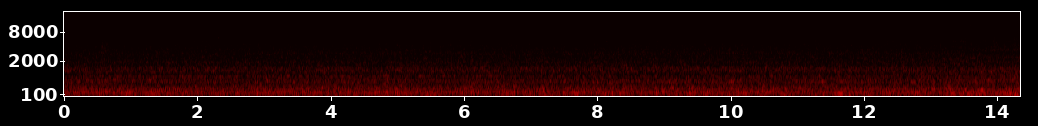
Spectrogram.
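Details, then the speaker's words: 1973 Kmart 20" box fan, model P-23, with its motor air openings completely plugged for years and the case rusty outside: a quiet, smooth, even whirr with no knocking, rattling or surging, so the motor still runs nearly perfectly. "But let's fire it up. Despite how neglected it is, it still runs pretty much perfect."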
